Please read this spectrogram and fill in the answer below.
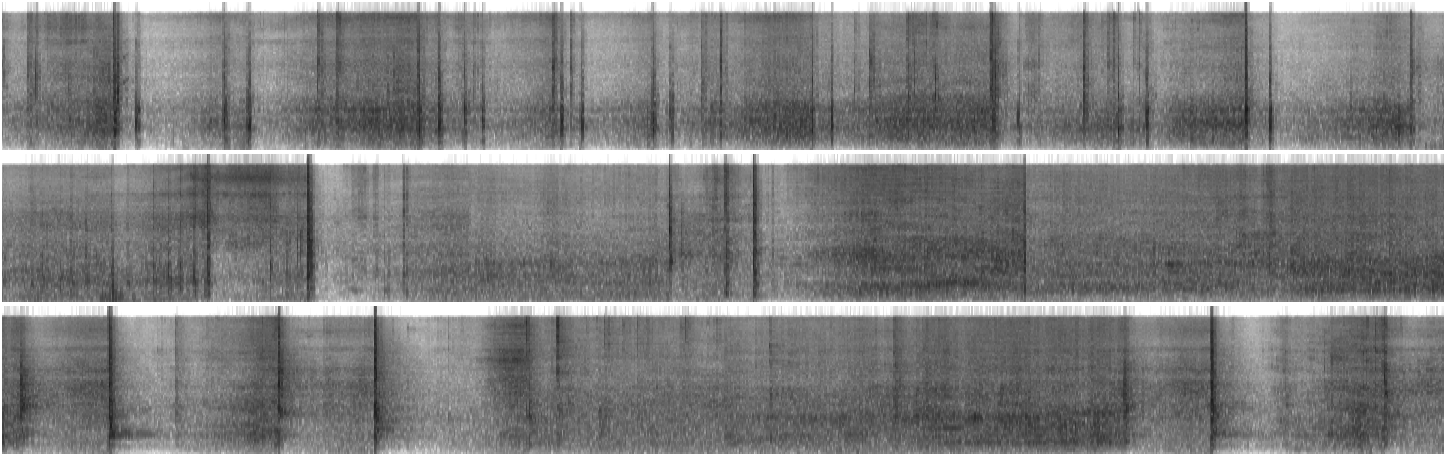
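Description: Skateboard wheels rolling over concrete, broken by many sharp clacks and slaps from tail pops and board landings over a run of tricks.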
